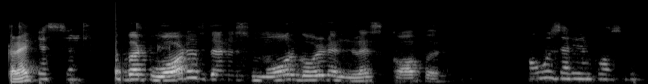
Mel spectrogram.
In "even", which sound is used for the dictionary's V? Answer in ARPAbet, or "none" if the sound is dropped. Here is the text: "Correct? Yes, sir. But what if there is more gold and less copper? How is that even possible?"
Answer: none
